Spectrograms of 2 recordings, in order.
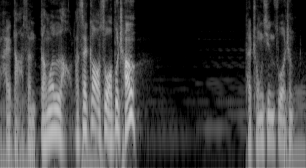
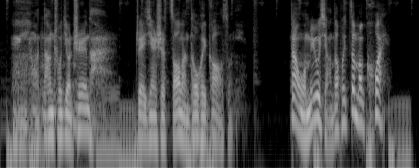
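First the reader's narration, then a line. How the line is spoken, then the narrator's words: Sighing mumble. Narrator (Chinese): 他叹了口气，喃喃道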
